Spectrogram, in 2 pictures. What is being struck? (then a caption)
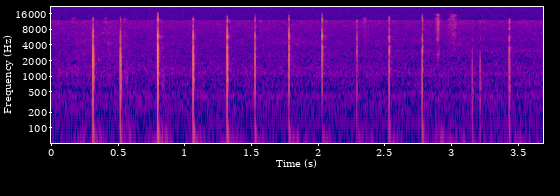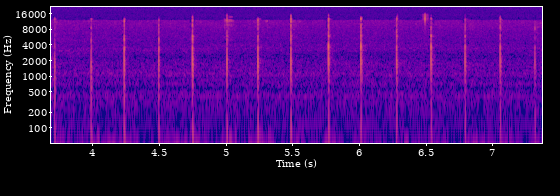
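Poker chips. Poker chips on a desk, kept for dealing practice in a card-game class, are tapped or handled in a quick, uneven run of sharp, dry clicks. The clicks come at roughly four per second over a faint low background hum.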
